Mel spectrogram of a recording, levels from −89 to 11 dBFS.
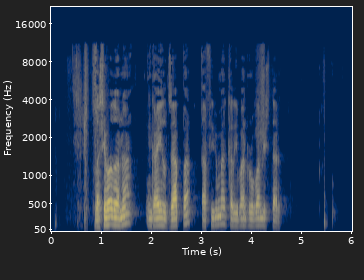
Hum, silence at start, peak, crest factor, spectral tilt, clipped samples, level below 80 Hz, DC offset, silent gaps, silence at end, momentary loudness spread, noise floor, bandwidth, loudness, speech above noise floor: none; 0.5 s; -2 dBFS; 20 dB; -5.5 dB/octave; under 0.1%; -70 dBFS; under 0.1%; none; 1.45 s; 19 LU; -85 dBFS; 11.5 kHz; -21 LUFS; 64 dB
